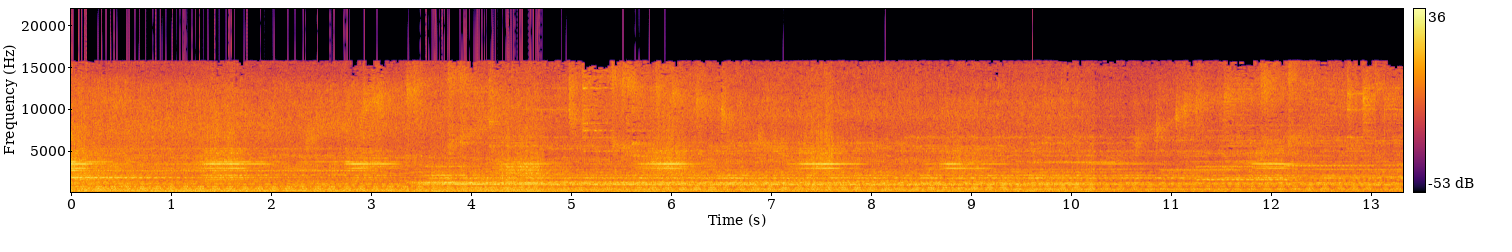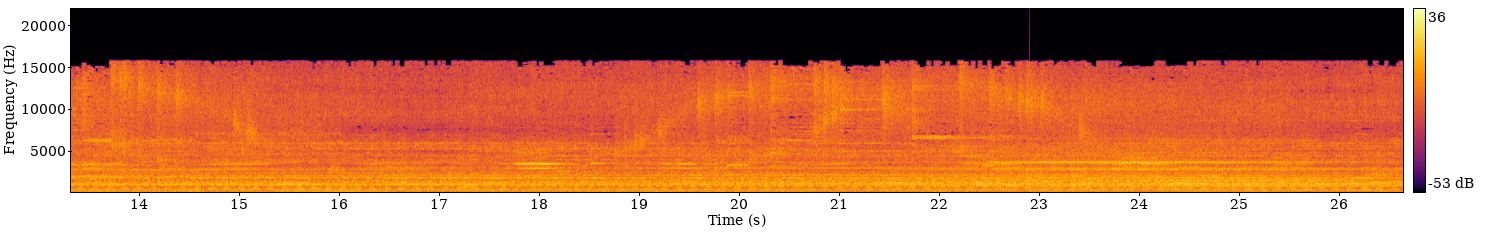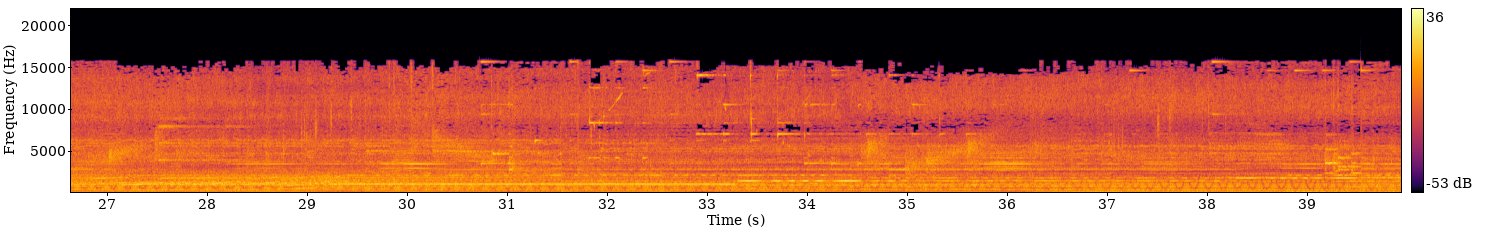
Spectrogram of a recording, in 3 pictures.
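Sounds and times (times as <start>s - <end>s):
electronic synthesizer drones: 0.0s - 39.9s
low pulsing hum: 0.0s - 39.9s
rising pitch glides: 0.0s - 39.9s
steady higher tone: 0.0s - 39.9s.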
